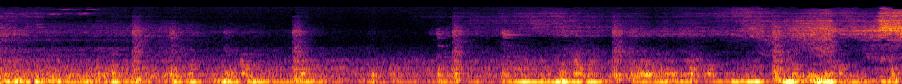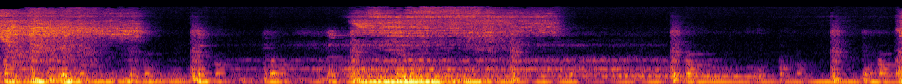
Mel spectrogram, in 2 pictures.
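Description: A low hum from a video game drones steadily through a television speaker.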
